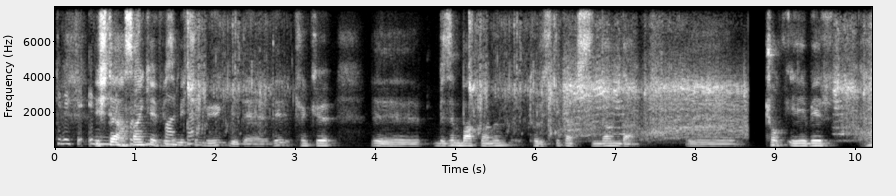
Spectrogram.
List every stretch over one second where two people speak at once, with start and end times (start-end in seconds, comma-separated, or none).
0.5-1.8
